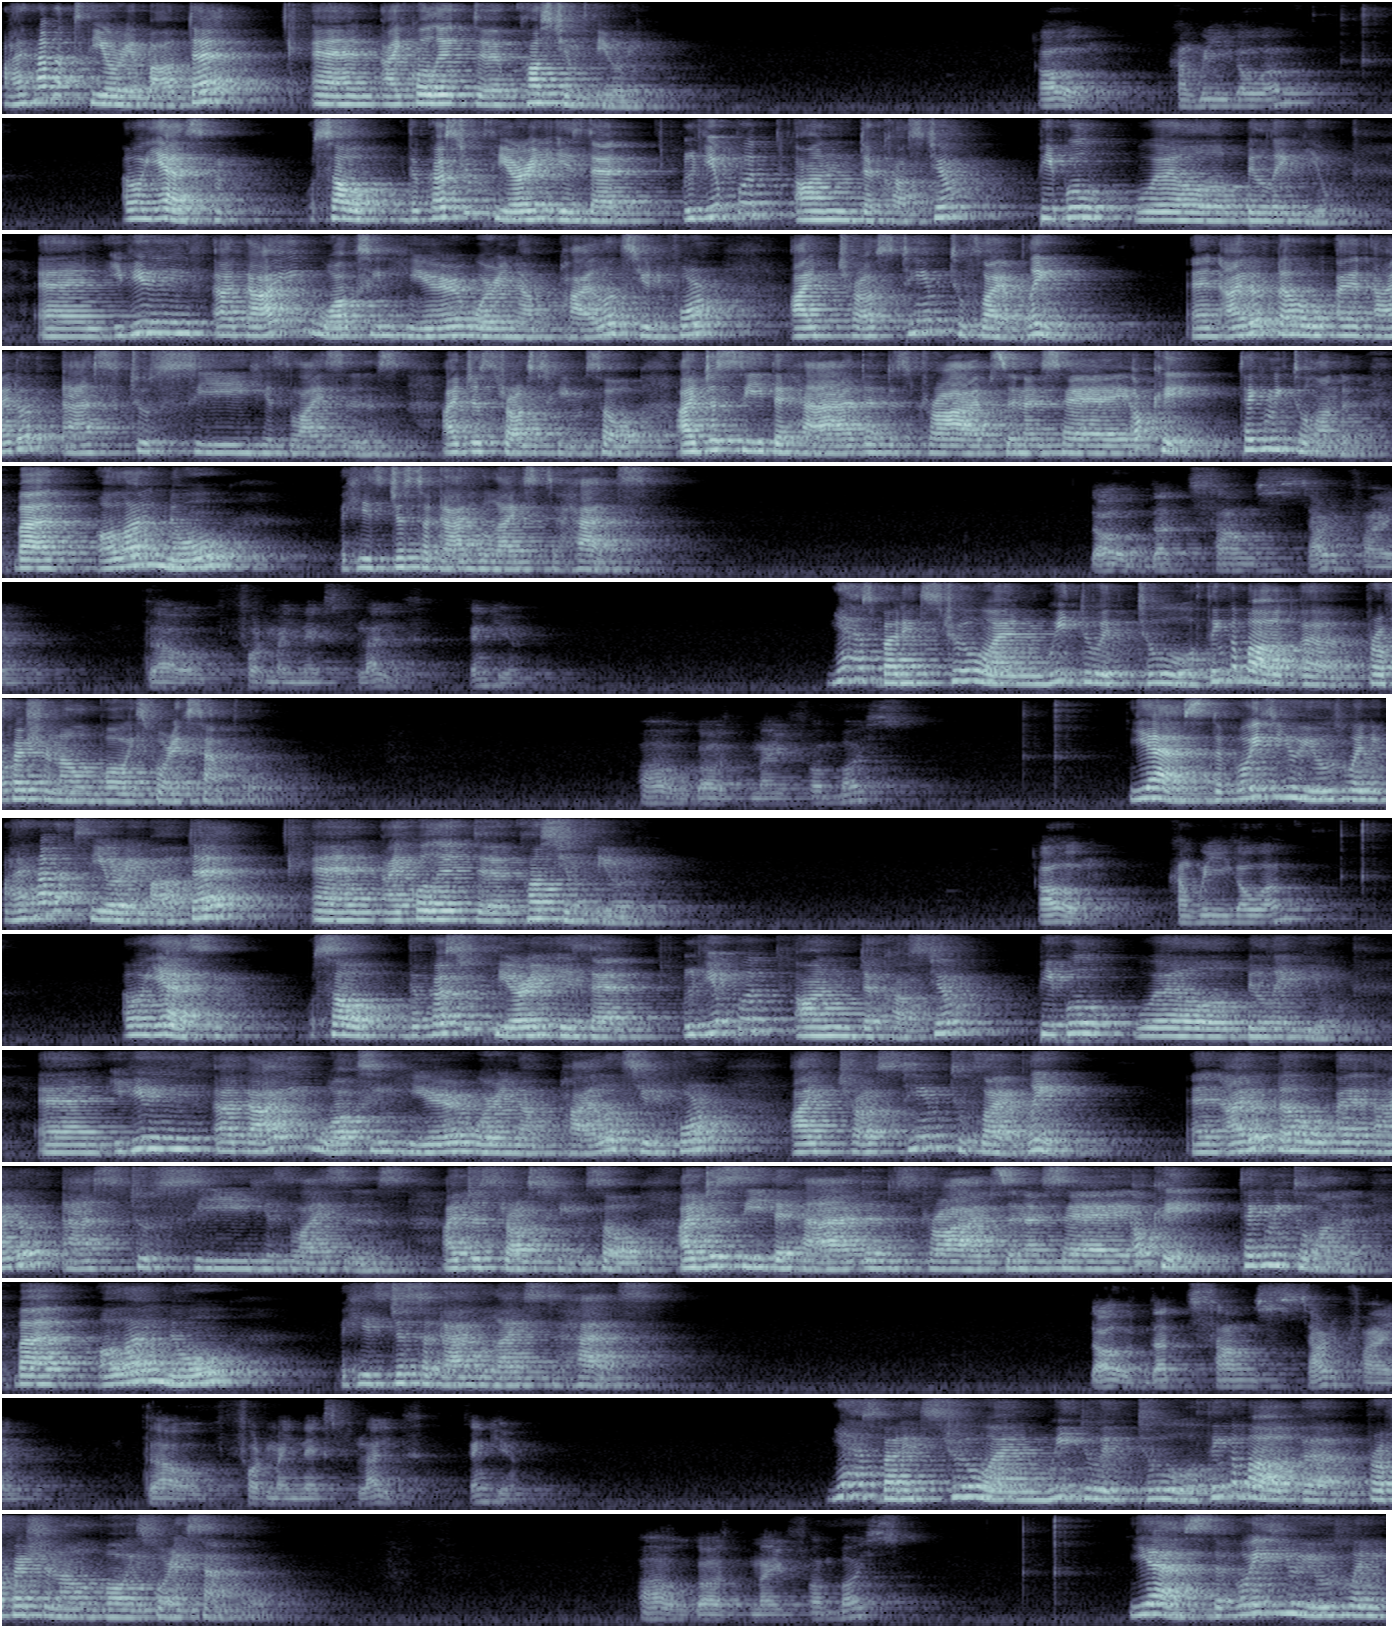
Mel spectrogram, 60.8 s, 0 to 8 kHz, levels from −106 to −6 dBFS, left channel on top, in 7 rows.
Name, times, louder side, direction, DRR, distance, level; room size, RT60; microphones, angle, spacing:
voice 1, 0.0-1.4 1.9-4.0 9.4-10.1 10.6-12.5 12.9-14.7 15.2-17.0 17.6-21.8 22.3-24.0 24.8-33.5 33.8-34.6 34.8-36.1 36.9-38.8 48.6-53.7 59.2-60.7, left 1 dB, 25° left, 2 dB, 1.0 m, -32 dB
voice 2, 6.5-6.9 7.3-8.1 41.6-43.6 44.3-46.1 46.4-46.7 56.1-57.7, right 3 dB, 30° right, 8 dB, 0.6 m, -44 dB
10.5 x 6.1 x 4.1 m, 0.94 s
head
